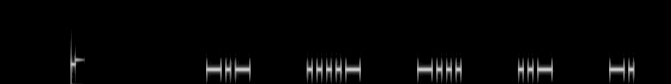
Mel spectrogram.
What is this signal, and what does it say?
Morse code, heard as a keyed tone, about 25 wpm, spaced as for 12 wpm, 700 Hz. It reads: K4BUN
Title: USA Call Signs - 5 Characters - 4x Character Spacing - 25wpm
